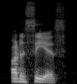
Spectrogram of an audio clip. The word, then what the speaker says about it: Odysseus: Sorry for any pronunciation problems right here, but it's Odyssey. Odysseus. There we go. Odysseus.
